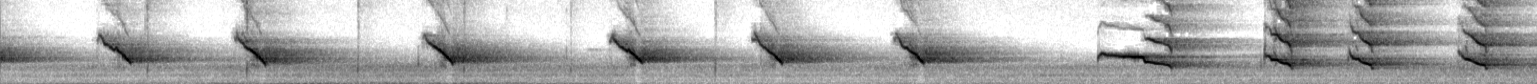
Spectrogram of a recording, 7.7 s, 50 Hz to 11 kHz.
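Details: Long-tailed shrike, a Madura singer able to mimic many birds, gives a run of sharp downward-slurred whistles, one roughly every 0.6 seconds, then quicker, higher notes with overtones near the end; a faint low hum underneath.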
